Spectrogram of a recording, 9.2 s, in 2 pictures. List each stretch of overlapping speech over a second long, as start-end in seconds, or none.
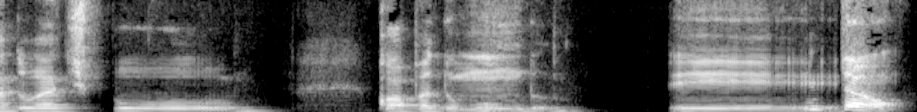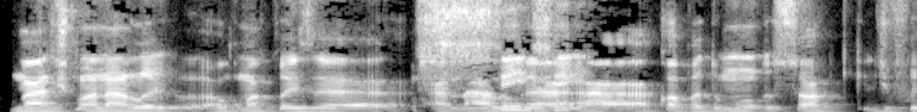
none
